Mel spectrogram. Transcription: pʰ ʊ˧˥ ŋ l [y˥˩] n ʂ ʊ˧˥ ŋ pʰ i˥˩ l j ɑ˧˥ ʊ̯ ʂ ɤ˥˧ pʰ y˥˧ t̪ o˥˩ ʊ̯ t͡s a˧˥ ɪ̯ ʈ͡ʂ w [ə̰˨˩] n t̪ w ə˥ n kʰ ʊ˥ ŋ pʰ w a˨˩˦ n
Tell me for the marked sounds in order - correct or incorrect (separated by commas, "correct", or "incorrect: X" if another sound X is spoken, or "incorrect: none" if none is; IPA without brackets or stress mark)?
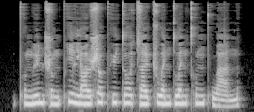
correct, incorrect: ə˥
